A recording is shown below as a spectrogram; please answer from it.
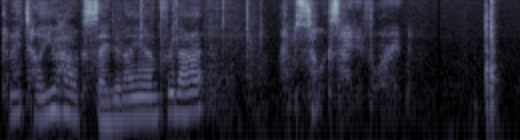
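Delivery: thrilled, dramatic whisper, bursting with excitement. Talking to the group about an upcoming activity, the speaker speaks in an excited whisper. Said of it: "I don't know why I'm whispering".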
